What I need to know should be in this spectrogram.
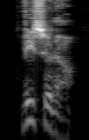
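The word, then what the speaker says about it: visudo: He did mention VI sudo or V sudo or Vis sudo or however you want to pronounce it. – V sudo.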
